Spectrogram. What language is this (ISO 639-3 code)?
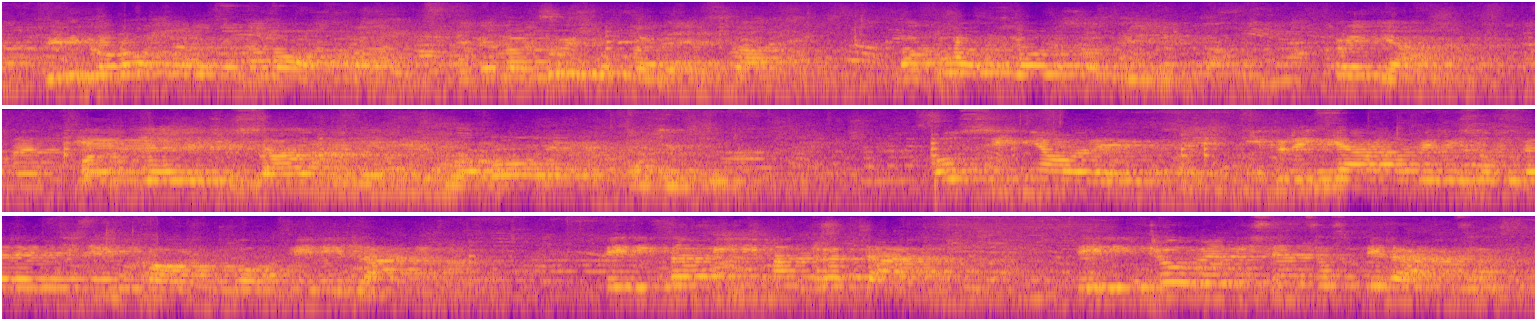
ita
